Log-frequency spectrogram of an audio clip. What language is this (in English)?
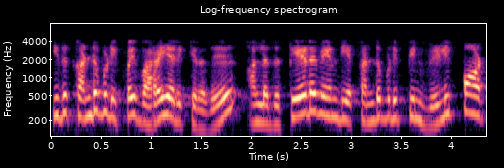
Tamil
